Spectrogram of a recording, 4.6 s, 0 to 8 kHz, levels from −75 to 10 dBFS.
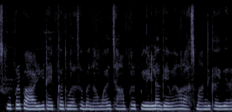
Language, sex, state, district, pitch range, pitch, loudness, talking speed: Hindi, female, Bihar, Begusarai, 225-245 Hz, 235 Hz, -28 LUFS, 270 wpm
